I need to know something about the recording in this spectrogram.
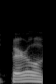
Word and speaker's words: Beryl: is wild Dena Serena it's barl rhymes with Merill lb lb's lb's still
